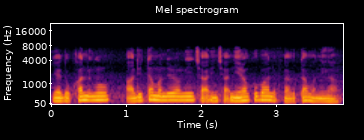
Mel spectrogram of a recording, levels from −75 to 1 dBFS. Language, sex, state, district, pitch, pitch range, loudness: Garo, male, Meghalaya, West Garo Hills, 135 Hz, 115-150 Hz, -17 LUFS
